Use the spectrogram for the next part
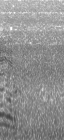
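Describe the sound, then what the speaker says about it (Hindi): Fast, heavy floodwater of a swollen river during monsoon flooding in Uttarakhand rushes in a dense, steady broadband roar, close and continuous throughout. "नदी का बहाव जो है वो काफ़ी तेज है"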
